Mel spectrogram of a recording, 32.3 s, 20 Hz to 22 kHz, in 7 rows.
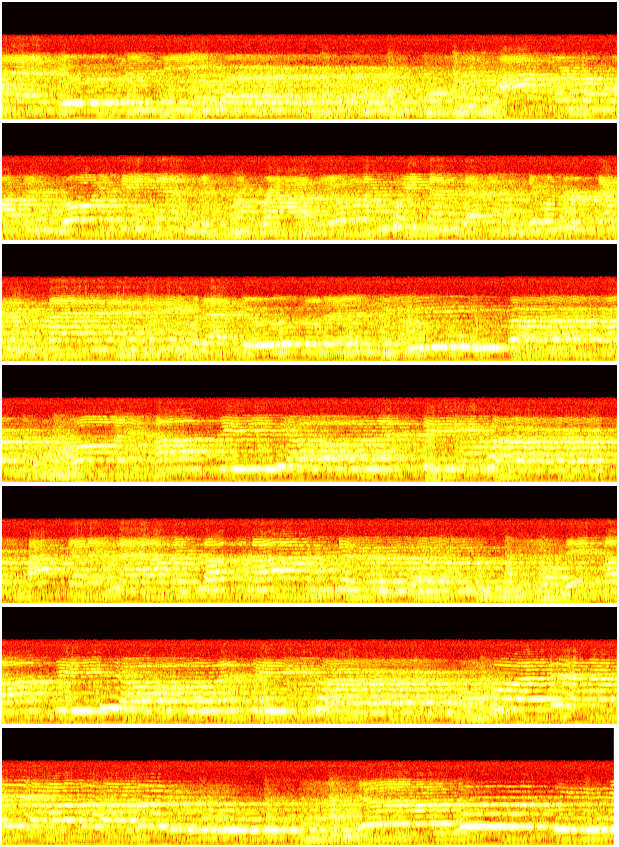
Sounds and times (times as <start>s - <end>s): Bowed string instrument: 0.0s - 32.2s
Country: 0.0s - 32.2s
Yodeling: 6.6s - 32.2s.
